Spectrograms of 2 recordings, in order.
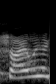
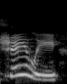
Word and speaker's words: Shaily: So the way she spelled my name in American English is actually people like to pronounce it Shaily. Even though in French it's pronounced Shaily, but she decided to make it a little bit more complicated for me.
